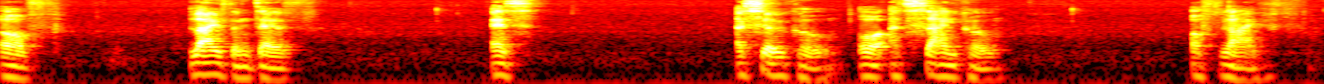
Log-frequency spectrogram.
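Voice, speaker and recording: Over background music, a man with a very deep, low voice speaks very slowly with fairly even intonation and long, frequent pauses. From Hong Kong. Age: 60s. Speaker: meditator. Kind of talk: casual spiritual talk to camera.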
